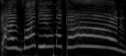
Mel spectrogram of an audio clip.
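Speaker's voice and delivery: mocking high-pitched fangirl squeal; annoying fangirls. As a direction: draw it out in a very high mock squeal. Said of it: "Girls are being annoying as fuck".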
